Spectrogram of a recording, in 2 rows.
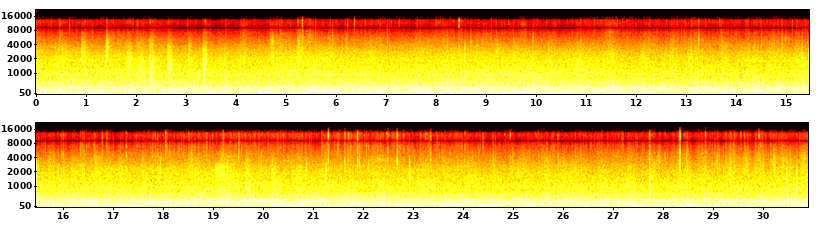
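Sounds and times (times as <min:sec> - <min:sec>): low hum of traffic: 0:00.0 - 0:30.9
faint ticks: 0:09.8 - 0:30.9.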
